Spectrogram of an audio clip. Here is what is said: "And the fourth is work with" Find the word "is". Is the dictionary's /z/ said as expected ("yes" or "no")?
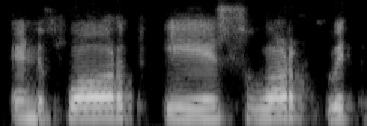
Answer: no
